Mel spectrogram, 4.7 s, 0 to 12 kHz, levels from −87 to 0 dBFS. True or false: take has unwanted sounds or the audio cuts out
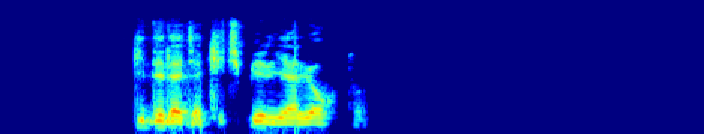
false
